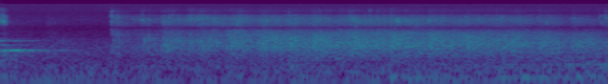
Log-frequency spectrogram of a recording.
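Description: Audience applauding, starting suddenly about a second in and then keeping up at a steady level.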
